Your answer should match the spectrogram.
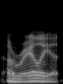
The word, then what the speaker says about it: Aurelia: My next one would be Aurelia. Is that her name? Is that how you say her name? Yes, Aurelia.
